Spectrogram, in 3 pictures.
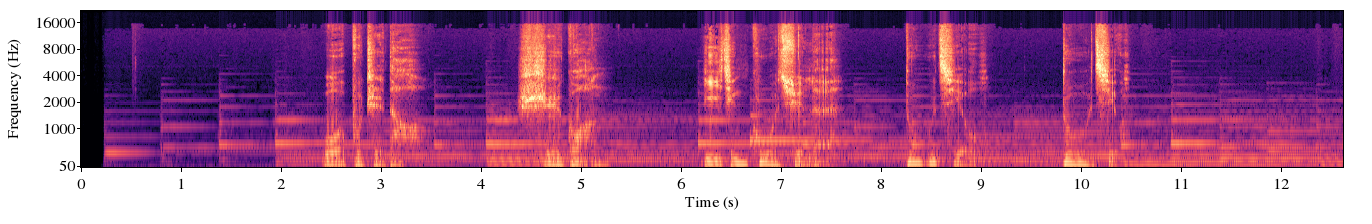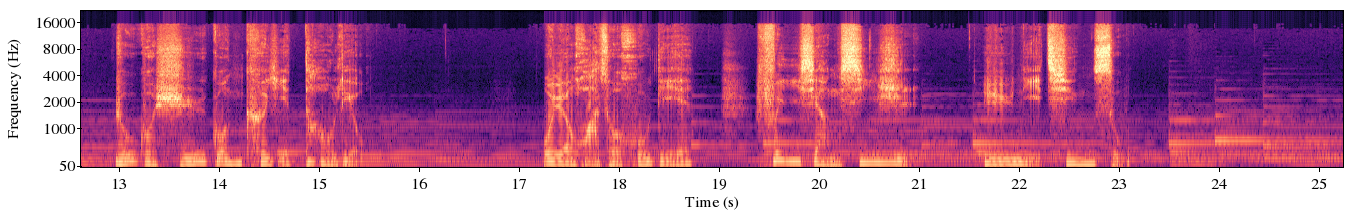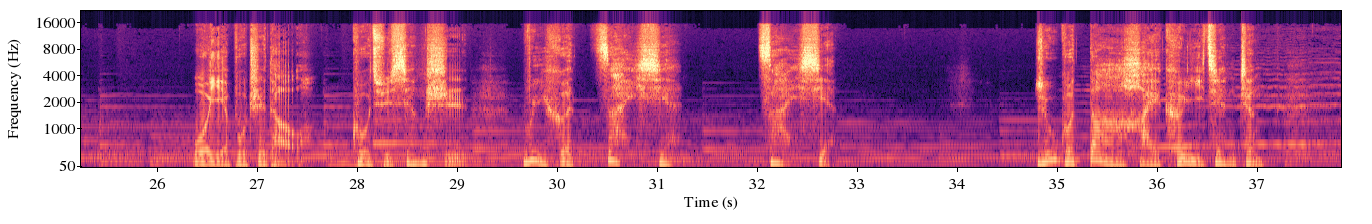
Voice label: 男国 诗歌 样音音乐; 微电影配音

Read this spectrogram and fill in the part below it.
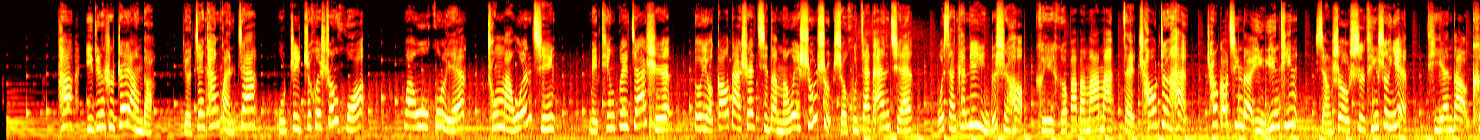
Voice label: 女真童-美好的生活; 真童配音

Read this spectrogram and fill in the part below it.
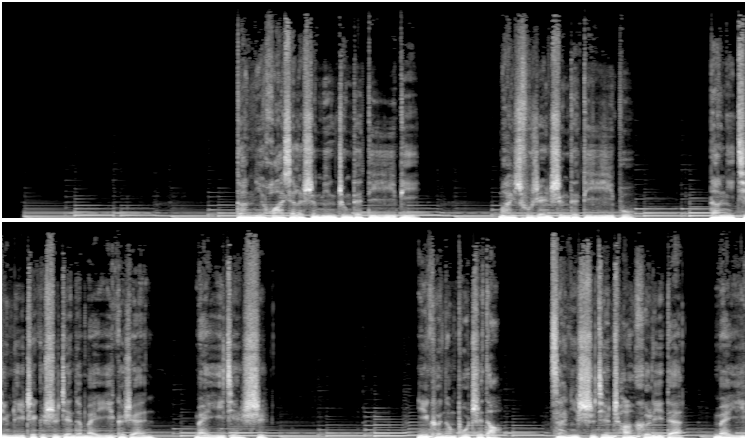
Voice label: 男 形象片; 走心企业形象片样音; 中国建筑形象片

